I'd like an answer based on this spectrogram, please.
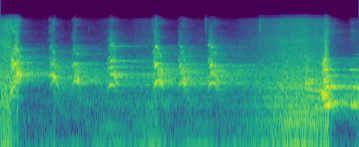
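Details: Small Shih Tzu dogs barking at each other indoors during a playful scuffle as one tries to protect a newly arrived Yorkie from the rest of the pack: sharp, high yapping barks repeated about every half second, then a rushing noise.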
